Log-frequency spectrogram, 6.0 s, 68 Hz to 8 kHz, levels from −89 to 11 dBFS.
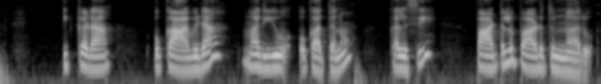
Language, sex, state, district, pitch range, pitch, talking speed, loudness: Telugu, female, Telangana, Karimnagar, 165-190 Hz, 175 Hz, 90 wpm, -20 LUFS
